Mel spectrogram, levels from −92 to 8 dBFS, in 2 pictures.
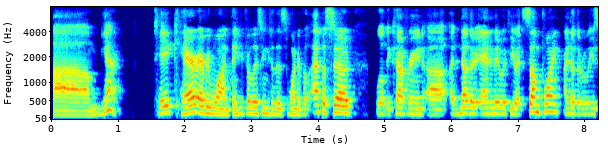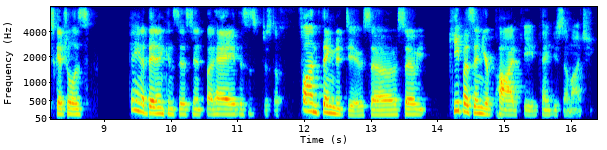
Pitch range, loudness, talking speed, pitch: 135-170 Hz, -21 LUFS, 205 wpm, 145 Hz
